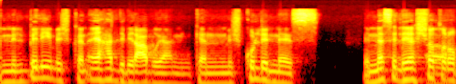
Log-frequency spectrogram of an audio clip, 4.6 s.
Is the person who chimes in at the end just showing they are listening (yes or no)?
yes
